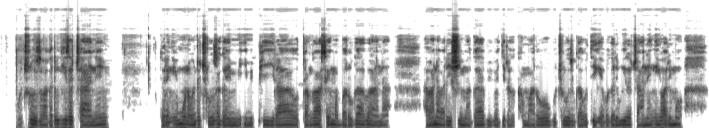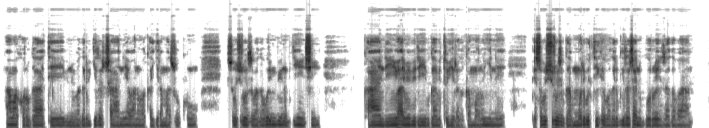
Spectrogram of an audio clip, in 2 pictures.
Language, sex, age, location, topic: Kinyarwanda, male, 25-35, Musanze, finance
